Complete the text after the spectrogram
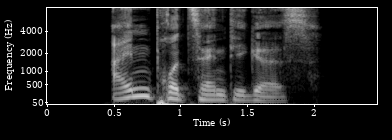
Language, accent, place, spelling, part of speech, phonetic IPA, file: German, Germany, Berlin, einprozentiges, adjective, [ˈaɪ̯npʁoˌt͡sɛntɪɡəs], De-einprozentiges.ogg
- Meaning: strong/mixed nominative/accusative neuter singular of einprozentig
